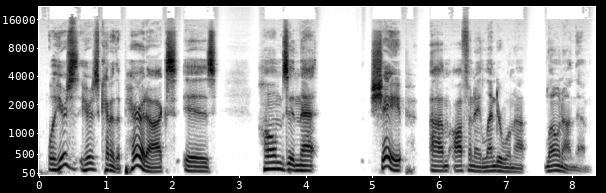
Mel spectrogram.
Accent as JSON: {"language": "English", "town": "Kansas City", "country": "United States", "said": "I'm from Kansas City"}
